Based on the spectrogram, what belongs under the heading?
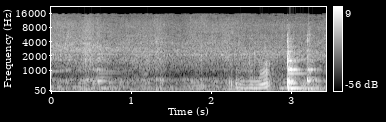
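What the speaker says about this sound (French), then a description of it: "On va bien mélanger." Onions with cinnamon sticks being stirred in a pan for tfaya: a low, steady sizzle with soft scraping, ending in a brief louder clatter near the end.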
